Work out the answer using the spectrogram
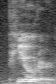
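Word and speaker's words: Pyotr: but peter yon in in russian or pyoter that's how you say his name which i learned during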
